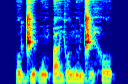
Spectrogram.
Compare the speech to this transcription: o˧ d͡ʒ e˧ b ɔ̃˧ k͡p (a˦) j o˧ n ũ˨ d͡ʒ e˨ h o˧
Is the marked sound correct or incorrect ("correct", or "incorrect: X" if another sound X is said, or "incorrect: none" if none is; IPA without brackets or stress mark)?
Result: incorrect: a˨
